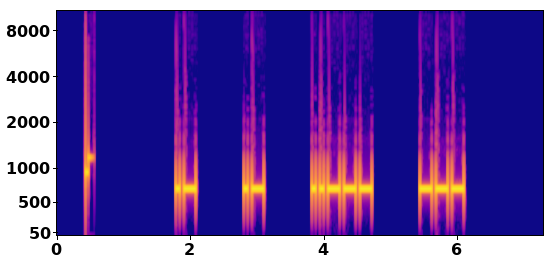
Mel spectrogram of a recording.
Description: Morse code, heard as a keyed tone, about 20 wpm, spaced as for 9 wpm, 700 Hz. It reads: AA2O
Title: USA Call Signs - 4x Character Spacing - 20wpm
